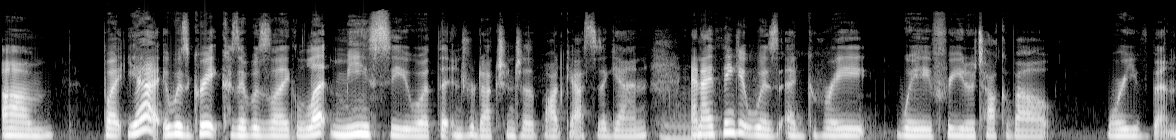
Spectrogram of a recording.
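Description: Very clean, with a silent background and a dry, close sound with no echo, the recording has a woman using a plain, everyday voice in an American accent at medium pitch, with ordinary pitch variation and a fairly quick pace. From US, Pakistani-Indian family. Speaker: entrepreneur, fitness business owner. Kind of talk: casual chat.

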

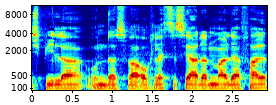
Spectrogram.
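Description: Here a man talks at a moderate pace with a Czech accent. His pitch sits fairly low. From Czech Republic, near Olomouc. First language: Czech (speaking German). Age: 20s. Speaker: ice hockey player. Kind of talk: interview.

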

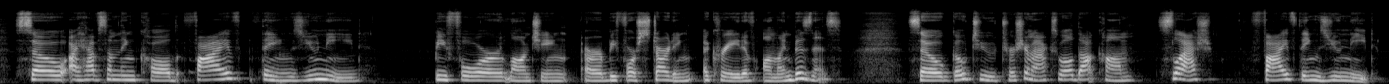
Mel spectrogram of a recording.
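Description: Very slowly, a woman speaks in a medium pitch with an American accent. Her pitch varies in an ordinary way, and the background is quiet. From US Midwest, western Kansas. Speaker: business coach and podcast host. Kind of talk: solo podcast tutorial. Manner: enthusiastic.

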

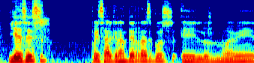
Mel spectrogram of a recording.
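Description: This man has a dark, mellow tone and talks at a fairly slow pace. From Colombia, Antioquia. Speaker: podcast host. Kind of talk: casual chat.

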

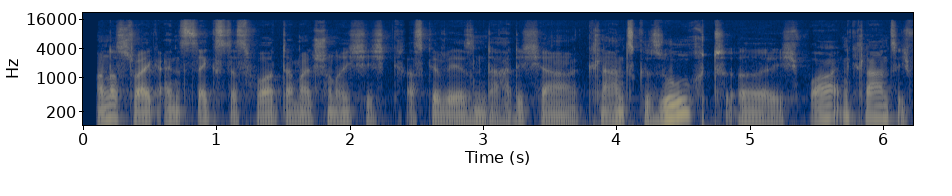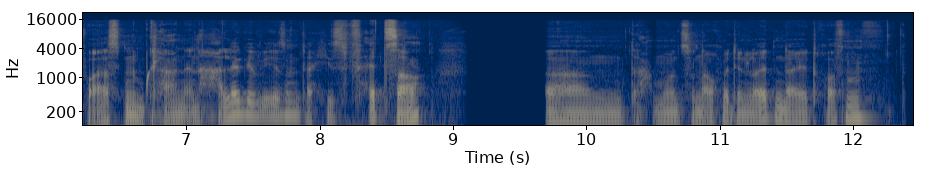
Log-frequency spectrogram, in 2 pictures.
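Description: A man's very deep, low pitch, somewhat breathy, in a dark, mellow tone. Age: 30s. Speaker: podcaster and gamer. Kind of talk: casual solo monologue. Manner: hesitant, many fillers.

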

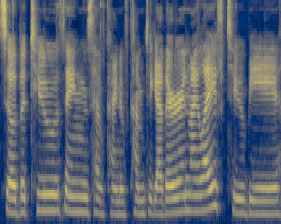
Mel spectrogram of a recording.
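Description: A woman with an American accent uses a plain, everyday voice at medium pitch and fairly even intonation, recorded dry and close with no echo against a quiet background. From Madison, Wisconsin. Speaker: photographer and artist. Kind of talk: casual interview.

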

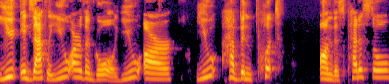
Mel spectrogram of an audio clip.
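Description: In a Canadian accent, a woman with a plain, everyday voice speaks at a fairly slow pace with fairly high pitch and lively intonation, on a very clean recording with a silent background. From Canada (Ajax, Ontario). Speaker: podcast guest, host's sister. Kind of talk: casual chat.

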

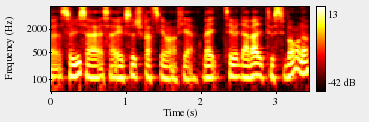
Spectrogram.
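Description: Against a quiet background, a man talks with a Quebec accent. His intonation stays fairly even. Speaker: fertility doctor. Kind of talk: interview. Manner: halting.

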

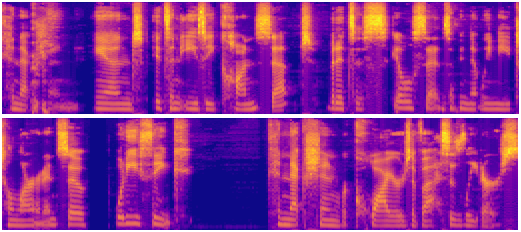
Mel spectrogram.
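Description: In a dry, close recording with no echo, a woman speaks fairly slowly and fairly low, with vocal fry and fairly even intonation.

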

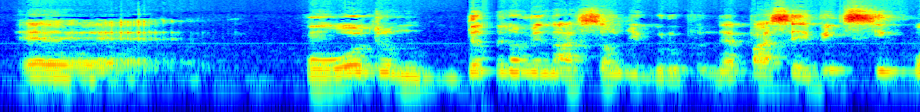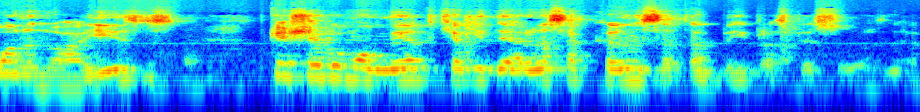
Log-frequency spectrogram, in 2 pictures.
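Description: A man's moderately paced speech, loudness rising and falling in big swings. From Amazonas interior, Brazil (Benjamin Constant). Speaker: poet, musician and former teacher. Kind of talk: casual interview chat. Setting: video call.

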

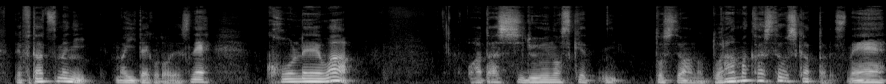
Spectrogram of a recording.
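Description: A man speaks slowly with a fairly low, dark and mellow voice, somewhat breathy, his pitch swinging very widely between long, frequent pauses. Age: 40s. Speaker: podcast host reviewing films. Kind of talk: solo film review podcast. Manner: frequent fillers and hesitations.

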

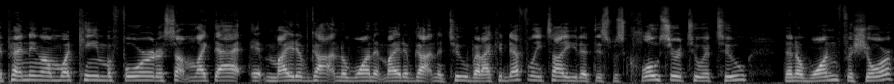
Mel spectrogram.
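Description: In a very clean recording with a silent background, a man with a New York accent and a high pitch talks at a very fast pace with hardly any pauses and fairly even intonation. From Staten Island, New York City. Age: 30s. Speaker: podcast host reviewing hip hop. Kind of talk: casual solo commentary.

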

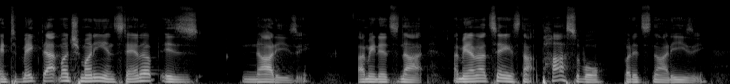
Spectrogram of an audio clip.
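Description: Using a plain, everyday voice, a man with a medium pitch speaks at a fairly quick pace with ordinary pitch variation. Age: 30s. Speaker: podcast host and comedian. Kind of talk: casual chat.

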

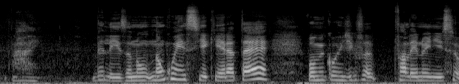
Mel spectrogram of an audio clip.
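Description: Very fast speech from a woman, with ordinary pitch variation. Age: 20s. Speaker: music communications agency partner. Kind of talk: casual chat.

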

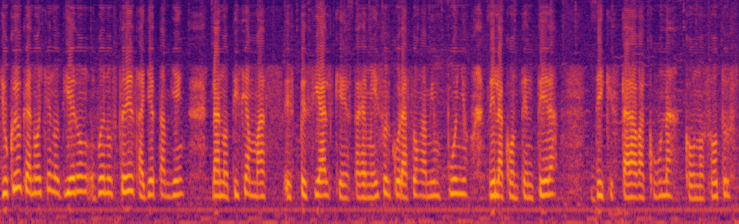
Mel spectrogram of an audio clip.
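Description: Music plays in the background as a woman speaks at a moderate pace. Her fairly low voice stays monotone and flat. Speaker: radio listener. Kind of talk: phone-in chat.

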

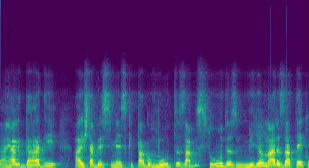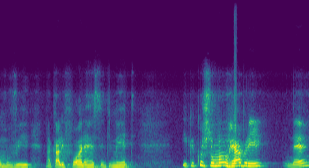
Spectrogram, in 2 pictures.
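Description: A woman with a plain, everyday voice, medium in pitch, with ordinary pitch variation at a moderate pace. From Brazil, Pernambuco backcountry. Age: 30s. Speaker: nursing technician. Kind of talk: interview. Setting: remote call.

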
